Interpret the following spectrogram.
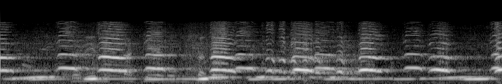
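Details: Siamang duet song at Riverbanks Zoo the day after Christmas, marking territory with booms and barks amplified by throat sacs. Ringing, arched hoots overlap a steadier low droning tone, pulsing in quick bursts.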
